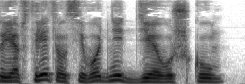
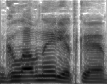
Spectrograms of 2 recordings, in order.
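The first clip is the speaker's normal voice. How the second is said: with a snort. A man reacts to another man praising a woman's name, snorting. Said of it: "фыркнул Вадим Сергеевич".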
